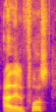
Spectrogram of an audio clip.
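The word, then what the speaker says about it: ἀδελφός: Primero nos dice que hay diversas teorías que afirman que Adelfos o Adelfos, más bien recuerden que la pronunciación es Adelfos, no era más que sus primos.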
